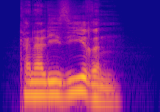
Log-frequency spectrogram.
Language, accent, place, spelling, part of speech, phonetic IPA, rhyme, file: German, Germany, Berlin, kanalisieren, verb, [kanaliˈziːʁən], -iːʁən, De-kanalisieren.ogg
- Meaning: 1. to channel 2. to canalise, to canalize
